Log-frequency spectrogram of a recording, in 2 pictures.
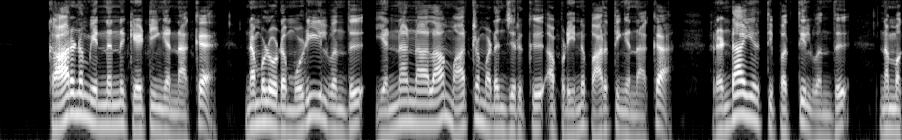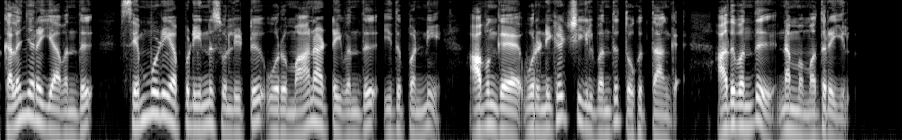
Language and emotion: Tamil, neutral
